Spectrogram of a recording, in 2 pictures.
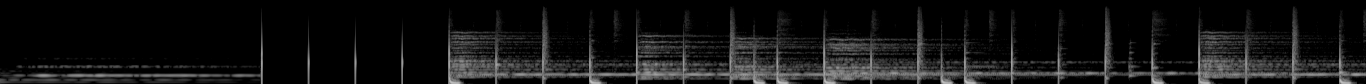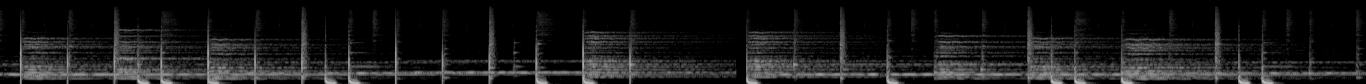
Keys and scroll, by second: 2.0 ctrl+alt+super+n, 2.6 r, 19.8-22.0 typing.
